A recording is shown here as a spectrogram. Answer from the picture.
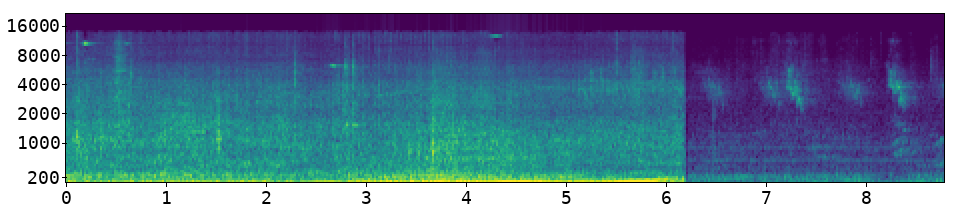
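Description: A loud, low outdoor rumble that swells to its peak a little past the middle, then cuts off abruptly about six seconds in, leaving faint bird chirps.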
